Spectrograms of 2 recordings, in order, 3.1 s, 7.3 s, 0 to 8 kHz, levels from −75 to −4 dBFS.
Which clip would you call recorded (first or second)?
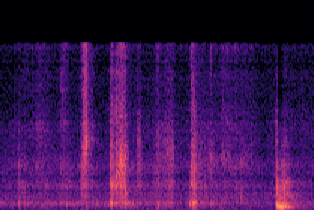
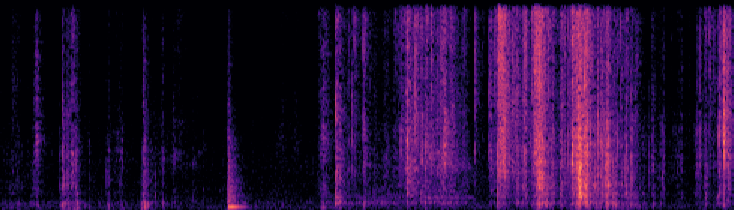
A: second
